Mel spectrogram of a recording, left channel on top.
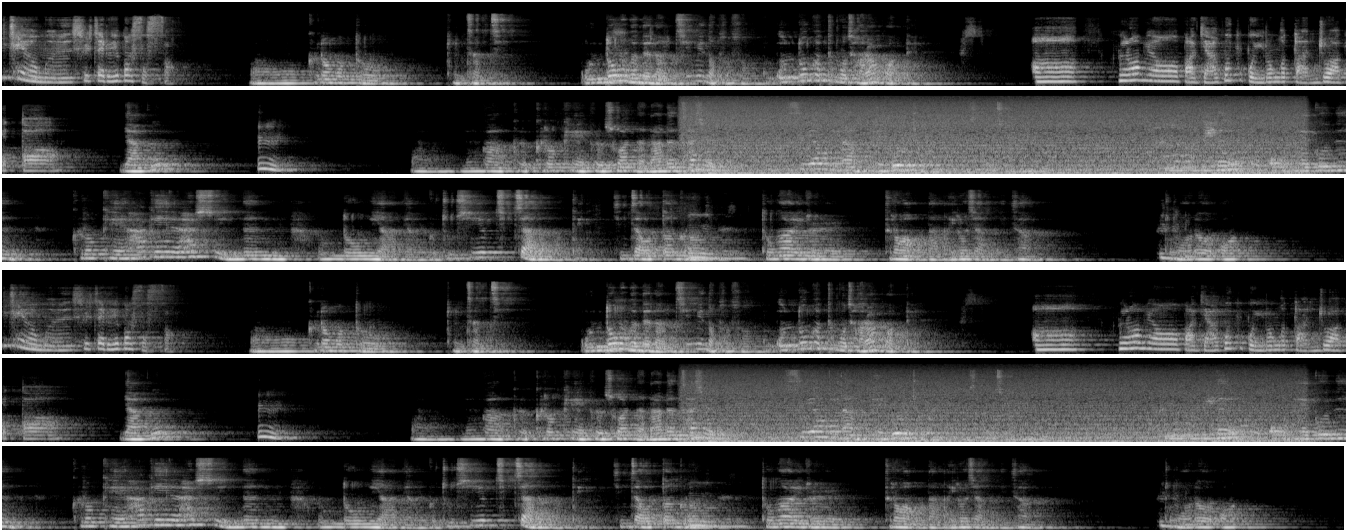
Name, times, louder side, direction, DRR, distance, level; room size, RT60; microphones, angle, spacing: voice 1, 0.0-1.7 6.0-6.2 9.6-9.7 10.3-10.8 11.2-14.1 16.0-16.4 24.9-26.1 33.7-34.3 38.4-38.8, left 2 dB, 75° left, 6 dB, 2.2 m, -21 dB
voice 2, 2.5-3.8 4.4-5.1 5.8-9.2 14.6-15.1 17.5-20.8 21.3-23.9 25.0-25.8 26.1-27.1 27.6-32.7 33.0-34.0 34.5-35.3 35.7-37.3 38.5-39.2, equal, ahead, 4 dB, 6.1 m, -19 dB
sound 1, 20.2-26.5, left 2 dB, 25° left, 2.2 m, -22 dB
29.0 x 25.5 x 7.3 m, 1.3 s
head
